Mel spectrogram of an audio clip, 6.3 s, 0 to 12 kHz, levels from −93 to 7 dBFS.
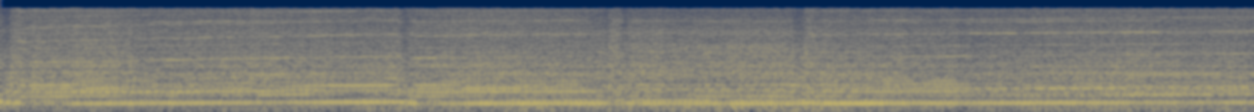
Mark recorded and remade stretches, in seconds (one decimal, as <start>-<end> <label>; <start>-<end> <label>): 0.0-6.3 recorded

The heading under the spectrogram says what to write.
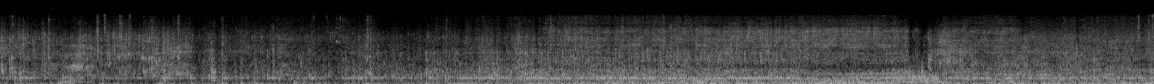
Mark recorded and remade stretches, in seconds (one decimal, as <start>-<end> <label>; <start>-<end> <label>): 0.0-11.5 recorded

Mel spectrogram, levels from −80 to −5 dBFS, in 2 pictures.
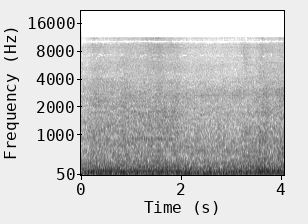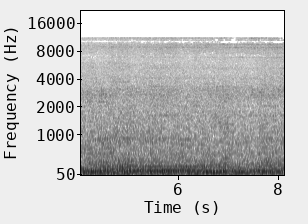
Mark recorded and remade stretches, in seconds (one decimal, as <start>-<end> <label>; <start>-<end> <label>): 0.0-0.9 remade; 0.9-1.4 recorded; 1.4-3.6 remade; 3.6-8.1 recorded

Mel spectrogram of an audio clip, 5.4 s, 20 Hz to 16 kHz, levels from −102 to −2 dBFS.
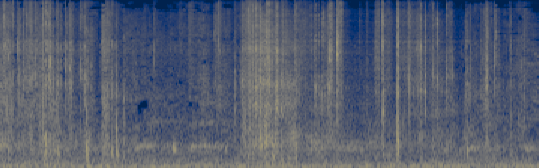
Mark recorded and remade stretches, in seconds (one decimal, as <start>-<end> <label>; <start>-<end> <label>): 0.0-2.4 recorded; 2.4-4.6 remade; 4.6-5.4 recorded

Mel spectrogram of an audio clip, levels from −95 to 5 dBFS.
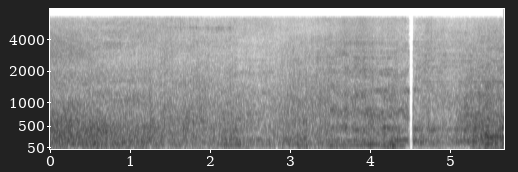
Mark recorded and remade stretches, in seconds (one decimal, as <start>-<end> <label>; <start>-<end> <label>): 0.0-2.3 recorded; 2.3-2.8 remade; 2.8-3.5 recorded; 3.5-5.7 remade

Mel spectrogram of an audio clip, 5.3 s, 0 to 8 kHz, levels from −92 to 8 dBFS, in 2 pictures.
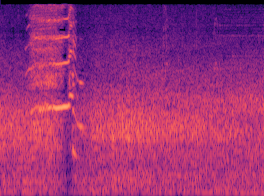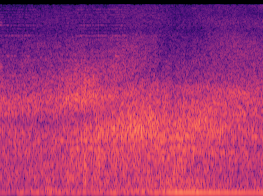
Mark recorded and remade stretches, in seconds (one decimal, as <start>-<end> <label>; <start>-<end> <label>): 0.0-2.2 recorded; 2.2-3.0 remade; 3.0-3.4 recorded; 3.4-3.9 remade; 3.9-5.3 recorded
